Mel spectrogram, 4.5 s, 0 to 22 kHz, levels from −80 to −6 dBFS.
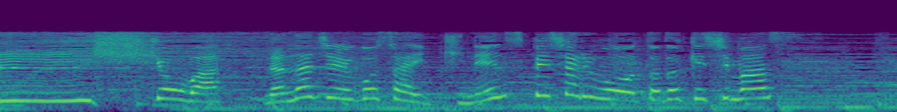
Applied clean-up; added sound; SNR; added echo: none; Piano; 19 dB; none.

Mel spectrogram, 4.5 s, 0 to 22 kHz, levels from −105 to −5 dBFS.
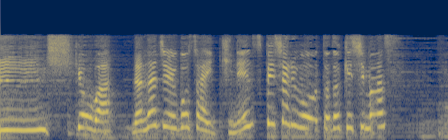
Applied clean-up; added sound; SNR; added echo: neural mask model RNNoise.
